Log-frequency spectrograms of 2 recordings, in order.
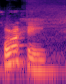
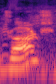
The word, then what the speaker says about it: Jorge: name is uh called jorge the name was read like george and is really like porky so it was surprised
